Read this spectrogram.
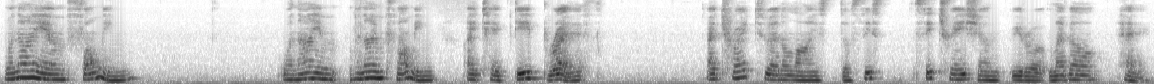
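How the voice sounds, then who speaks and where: A middle-aged woman with a Korean accent, practicing English phrases aloud, repeating each one slowly with frequent restarts. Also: fairly low pitch, warm tone. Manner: slow, repeats phrases over and over, halting with restarts. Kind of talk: self-recorded English speaking practice.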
